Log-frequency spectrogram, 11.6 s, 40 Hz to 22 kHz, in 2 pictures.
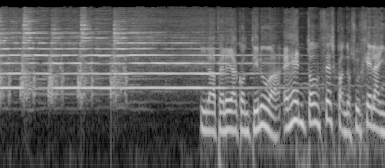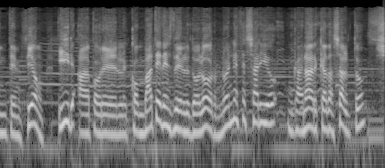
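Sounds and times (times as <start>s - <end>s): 
boxing bell ringing: 0.0s - 5.0s
speech: 3.0s - 11.5s.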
